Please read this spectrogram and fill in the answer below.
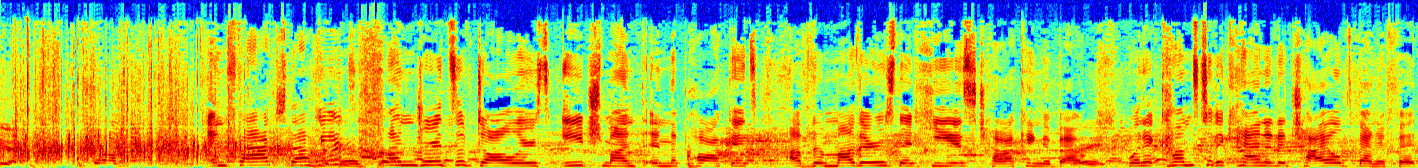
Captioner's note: applause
